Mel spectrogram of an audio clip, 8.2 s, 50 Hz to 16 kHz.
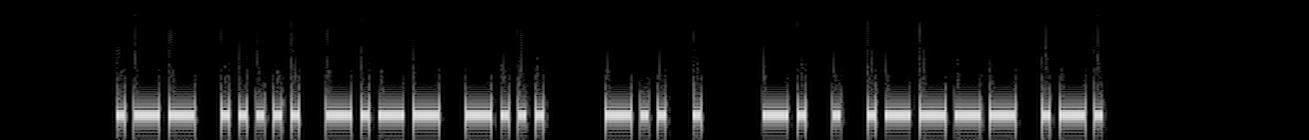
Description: Morse code, heard as a keyed tone, about 21 wpm, 700 Hz. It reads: W5YB DE NE1R
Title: USA Callsign DE Callsign - 4 Characters - 22wpm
